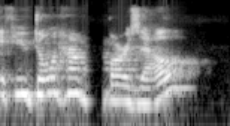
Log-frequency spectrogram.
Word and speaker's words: Barzal: I think it's Barzal. – Barzal, sure.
